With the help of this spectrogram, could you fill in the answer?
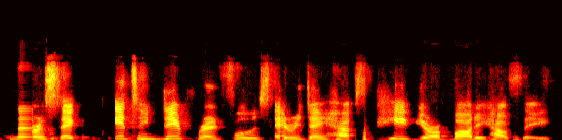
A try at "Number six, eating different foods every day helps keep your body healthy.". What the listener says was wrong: Good. Okay, nice.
